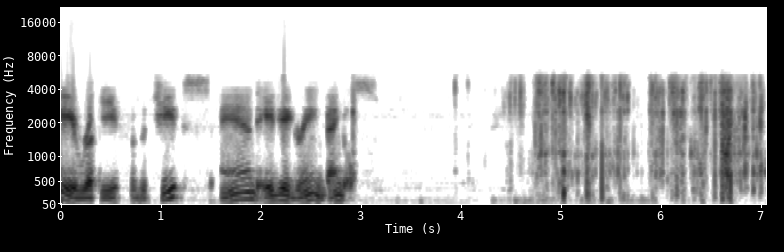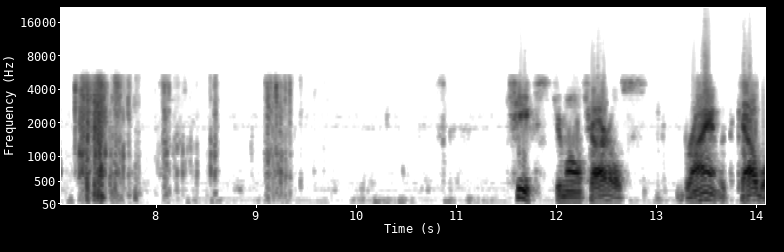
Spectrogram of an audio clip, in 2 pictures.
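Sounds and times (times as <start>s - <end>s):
foil wrapper tearing and crinkling: 4.4s - 9.5s.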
